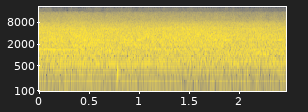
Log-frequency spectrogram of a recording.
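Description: A fixed-wing airplane flies overhead while planespotters watch, a steady broadband engine roar holding constant throughout, fairly loud and unbroken with no talk.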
